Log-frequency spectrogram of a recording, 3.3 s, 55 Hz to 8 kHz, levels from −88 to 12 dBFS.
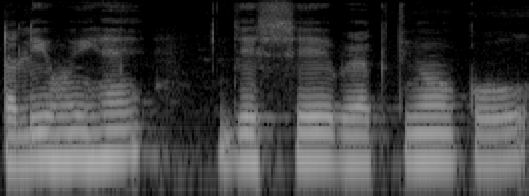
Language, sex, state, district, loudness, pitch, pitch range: Hindi, male, Bihar, Saharsa, -32 LUFS, 135 Hz, 130-140 Hz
